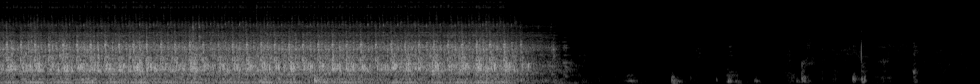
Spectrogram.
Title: Toyota Corolla 1zzfe стук в двигателе.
